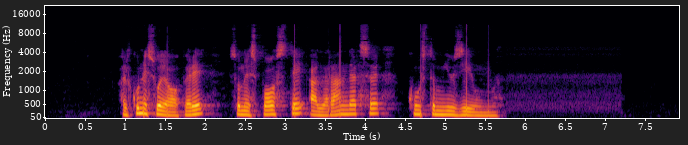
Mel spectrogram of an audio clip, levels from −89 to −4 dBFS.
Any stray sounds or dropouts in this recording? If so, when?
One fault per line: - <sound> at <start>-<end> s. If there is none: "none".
none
